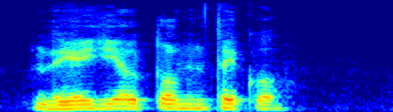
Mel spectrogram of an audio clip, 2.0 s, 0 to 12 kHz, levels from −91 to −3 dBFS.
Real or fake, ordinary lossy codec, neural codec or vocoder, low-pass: fake; AAC, 48 kbps; codec, 24 kHz, 1.5 kbps, HILCodec; 10.8 kHz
